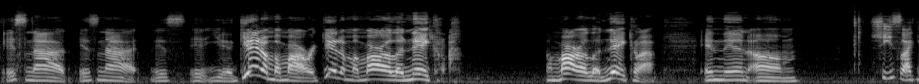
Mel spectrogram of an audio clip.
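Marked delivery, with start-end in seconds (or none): 2.3-6.6 loud, punchy hype; cheering her on. Pretend. Host rooting for Amara in the argument, loud cheering. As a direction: egg her on like a ringside fan.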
